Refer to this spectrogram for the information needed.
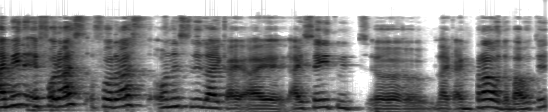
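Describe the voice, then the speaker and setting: With a Romanian accent, a woman speaks at a moderate pace over noticeable background noise. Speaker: book lover and friend of the host. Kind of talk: casual chat. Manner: animated; halting, many fillers.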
